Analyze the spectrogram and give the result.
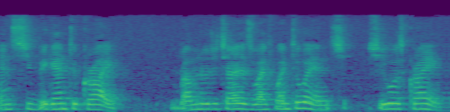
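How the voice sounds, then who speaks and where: Speaking in a high-pitched voice, a man acting as a spiritual teacher tells a devotional story with lots of animation. Between parts of the tale he checks in with listeners using a quick "huh?", and his voice echoes through the room.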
